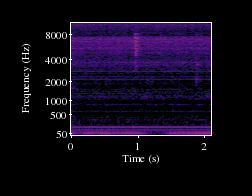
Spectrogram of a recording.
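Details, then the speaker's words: Vintage Italian Razzetti 46-inch porcelain-housing ceiling fan with internal variable speed: quiet, steady low electrical motor hum, no scraping; not normal solid-state noise, owner suspects it was wired backwards and the motor is getting DC, low power factor, otherwise performing fine. "backwards, because it doesn't sound like normal solid state noise. It sounds like the motor is getting DC, but it's otherwise performing fine."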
